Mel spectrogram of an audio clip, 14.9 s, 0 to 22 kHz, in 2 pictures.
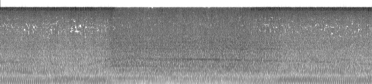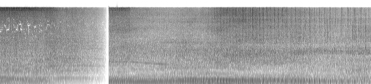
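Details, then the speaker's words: Generac 22kW gas generator on a simulated power failure with the water heater as load. The steady drone dips out briefly, then returns with a wavering pitch as the overload drags it under speed, latching error 1600 underspeed and cutting power to the house. "error code 1600 there's no electricity in the house do you know what happened yep well i don't know what why it happened but it's it latched a 1600 code and it's saying under speed"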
